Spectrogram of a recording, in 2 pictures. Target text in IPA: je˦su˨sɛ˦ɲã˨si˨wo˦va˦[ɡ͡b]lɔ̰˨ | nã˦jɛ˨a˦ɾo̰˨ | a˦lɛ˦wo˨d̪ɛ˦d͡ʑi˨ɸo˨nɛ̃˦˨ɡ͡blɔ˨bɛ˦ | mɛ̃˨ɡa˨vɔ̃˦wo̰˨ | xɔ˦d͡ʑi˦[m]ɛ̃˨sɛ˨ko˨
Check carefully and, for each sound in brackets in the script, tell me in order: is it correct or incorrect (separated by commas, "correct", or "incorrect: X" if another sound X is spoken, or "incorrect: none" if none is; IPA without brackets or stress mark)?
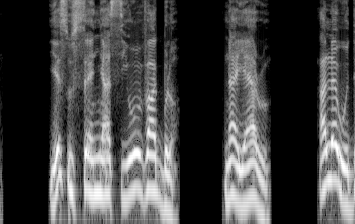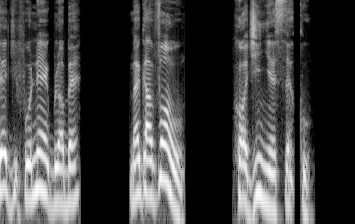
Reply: correct, incorrect: ɲ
